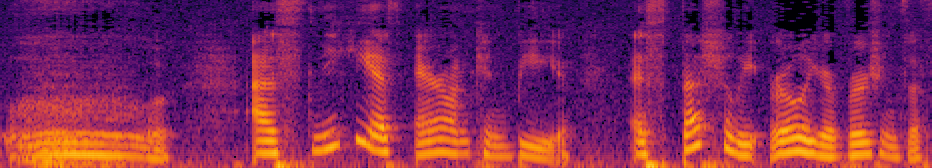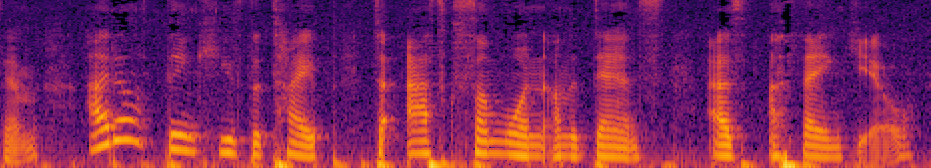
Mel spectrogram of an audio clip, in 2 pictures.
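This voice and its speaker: A woman with a fairly low voice co-hosts a fan podcast. She talks informally, moving between reading listener comments and reacting to them in loose, conversational asides. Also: animated, slow, a little mellow, slightly rough, poor audio. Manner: informal and conversational, reacting aloud to what is read. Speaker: podcast co-host.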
